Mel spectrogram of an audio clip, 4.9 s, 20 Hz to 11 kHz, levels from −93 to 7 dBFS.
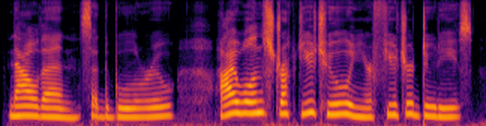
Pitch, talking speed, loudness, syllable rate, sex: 215 Hz, 175 wpm, -17 LUFS, 4.8 syllables/s, female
